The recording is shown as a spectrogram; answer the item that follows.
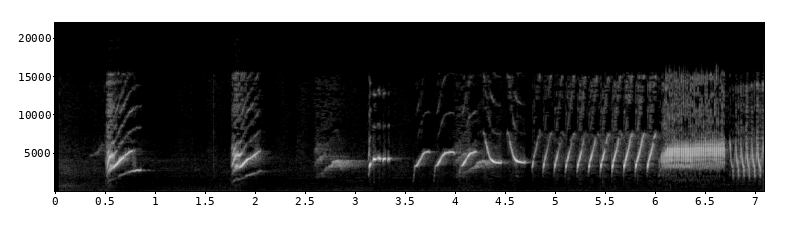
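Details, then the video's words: Canary song, a long rolling 'gacor' chirping used as a lure to get other canaries singing: a few spaced, sweeping upward chirps, then rapid slurred notes building into a fast pulsed trill that ends in a dense buzzy burst. "Pancingan cuit cuit kenari Gacor panjang ini ampuh buat memancing kenari lain pasti ikut bunyi"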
